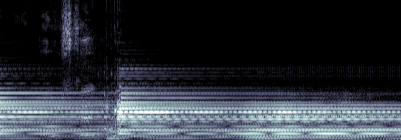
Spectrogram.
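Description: Electric guitar through a Bare Knuckle True Grit humbucker with a boosted, saturated tone, a strummed chord ringing out and sustaining, with a brief pick scrape near the start.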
